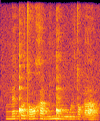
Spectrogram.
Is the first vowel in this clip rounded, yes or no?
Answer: no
